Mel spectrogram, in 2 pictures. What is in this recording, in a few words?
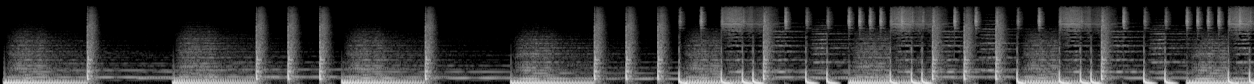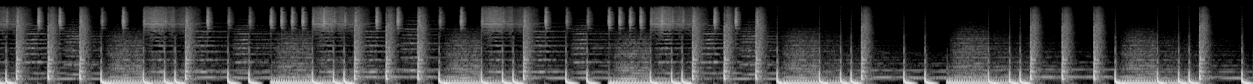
base instrumental; fl studio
